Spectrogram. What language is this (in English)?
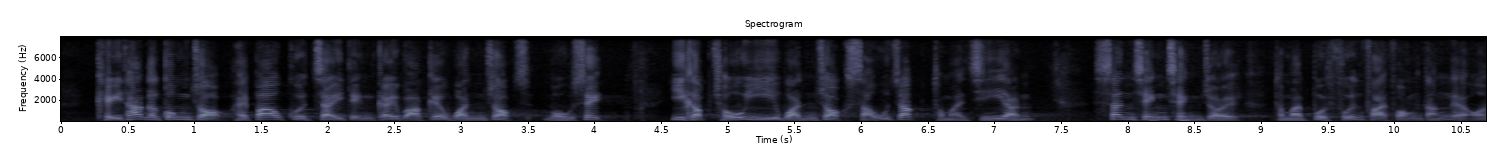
Cantonese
